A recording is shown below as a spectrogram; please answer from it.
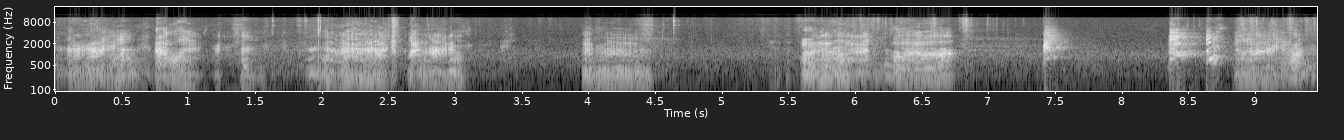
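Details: Playful Scottish Terrier pups Bonnie and Basil wrestling for fun, giving repeated harsh, snarling growls in bursts of one to two seconds, broken by brief silences and an occasional sharp yelp.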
